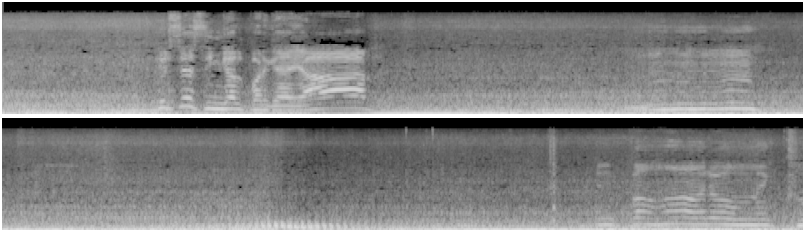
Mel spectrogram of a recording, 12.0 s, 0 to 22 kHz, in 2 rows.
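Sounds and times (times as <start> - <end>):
car engine rumble inside cabin: 0.0 - 12.0.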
